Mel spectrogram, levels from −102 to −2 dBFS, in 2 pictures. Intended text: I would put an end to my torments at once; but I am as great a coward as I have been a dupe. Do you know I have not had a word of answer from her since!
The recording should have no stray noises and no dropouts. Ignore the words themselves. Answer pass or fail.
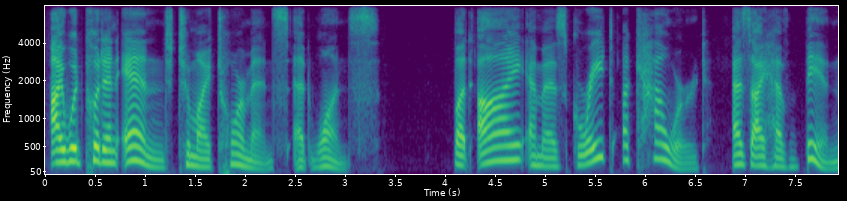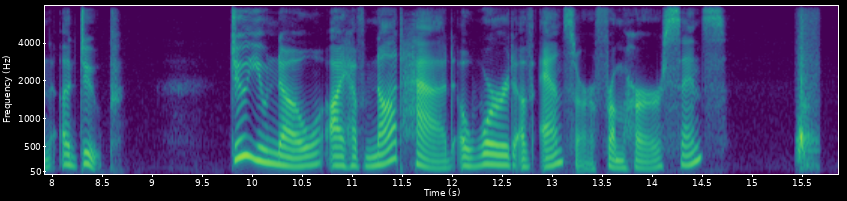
fail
